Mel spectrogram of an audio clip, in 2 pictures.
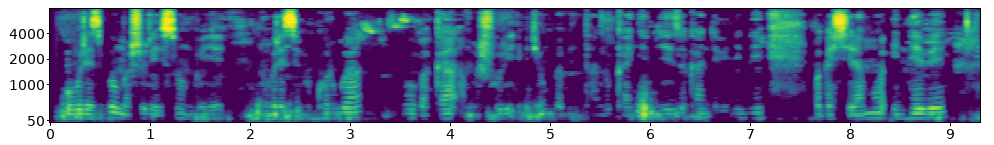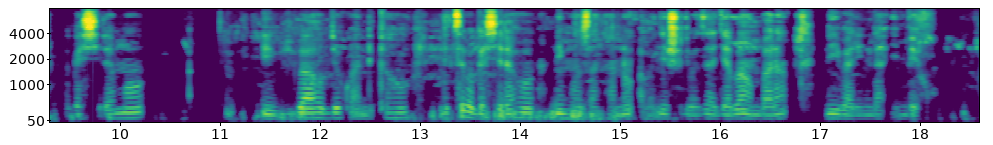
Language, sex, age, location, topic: Kinyarwanda, male, 18-24, Nyagatare, education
